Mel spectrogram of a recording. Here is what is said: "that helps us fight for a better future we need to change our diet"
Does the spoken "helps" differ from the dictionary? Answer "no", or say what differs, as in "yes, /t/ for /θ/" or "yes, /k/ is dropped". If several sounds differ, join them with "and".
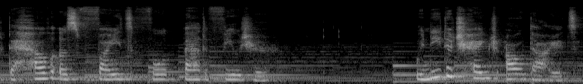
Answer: yes, /s/ is dropped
